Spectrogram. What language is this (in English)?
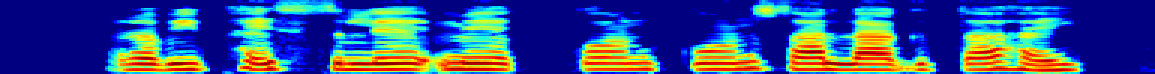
Magahi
